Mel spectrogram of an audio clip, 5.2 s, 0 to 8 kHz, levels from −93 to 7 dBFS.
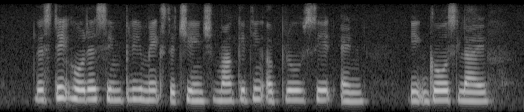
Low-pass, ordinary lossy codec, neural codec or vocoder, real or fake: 7.2 kHz; MP3, 64 kbps; none; real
